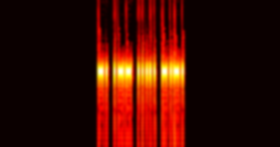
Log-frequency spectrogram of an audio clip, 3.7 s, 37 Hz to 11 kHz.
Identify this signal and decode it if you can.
Morse code, heard as a keyed tone, about 46 wpm, 700 Hz. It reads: NW5C
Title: USA Call Signs - 4 Characters - Repeated 3x - 45wpm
